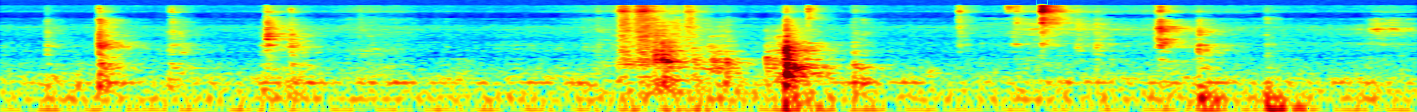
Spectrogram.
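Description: Faint clicks and rustles of small plastic model parts and wire connectors being handled, with a short cluster of louder taps about three to four seconds in.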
